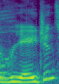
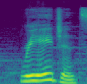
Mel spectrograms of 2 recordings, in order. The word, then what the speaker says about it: reagents: Is it reagents or regions? Hold on. How do you pronounce it? Reagents.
